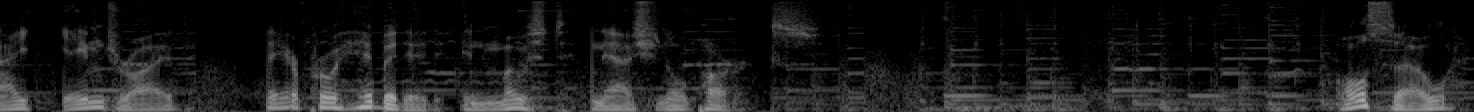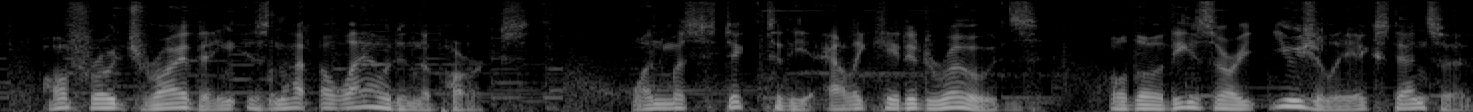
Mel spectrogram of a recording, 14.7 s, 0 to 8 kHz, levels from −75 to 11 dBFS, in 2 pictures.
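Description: Comfort noise replaces the background in the pauses at 0.98–1.34, 2.88–2.96, 3.76–3.86, 4.32–4.60, 5.42–5.54, 7.42–7.58, 10.18–10.52 and 12.68–12.92 s, where the real ambience becomes a flat, featureless hiss, generally about 2 to 7 dB quieter. This is likely discontinuous transmission with receiver-generated noise filling each gap. The band-limited call path, with nothing above 8 kHz, points to a wideband codec such as G.722.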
